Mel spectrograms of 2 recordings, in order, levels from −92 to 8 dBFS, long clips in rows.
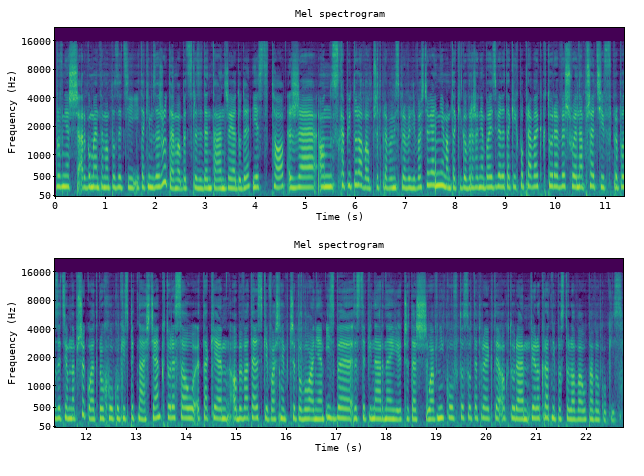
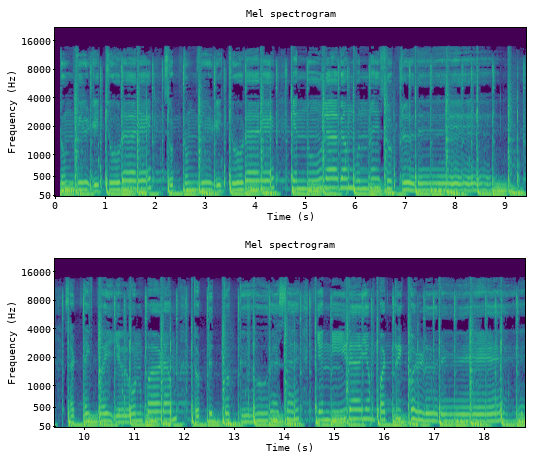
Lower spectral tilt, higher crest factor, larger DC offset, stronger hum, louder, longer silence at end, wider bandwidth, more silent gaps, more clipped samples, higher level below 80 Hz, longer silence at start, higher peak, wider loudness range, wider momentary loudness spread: second, -3.5 dB/octave vs -5 dB/octave; about the same, 10 dB vs 14 dB; neither; neither; about the same, -12 LUFS vs -14 LUFS; about the same, 0 s vs 0 s; first, 16 kHz vs 14 kHz; neither; neither; second, -40 dBFS vs -22 dBFS; about the same, 0 s vs 0.1 s; about the same, -2 dBFS vs 0 dBFS; about the same, 1 LU vs 1 LU; about the same, 5 LU vs 3 LU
